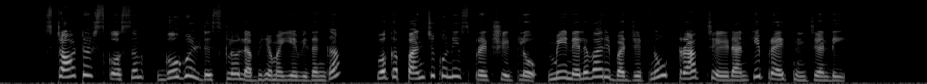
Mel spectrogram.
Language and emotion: Telugu, neutral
